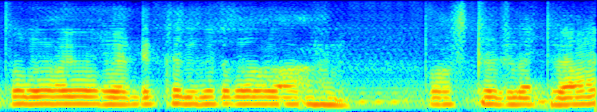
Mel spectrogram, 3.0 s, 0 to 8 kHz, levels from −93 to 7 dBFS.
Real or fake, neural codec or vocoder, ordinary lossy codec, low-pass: fake; codec, 16 kHz, 0.5 kbps, FreqCodec, smaller model; none; none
